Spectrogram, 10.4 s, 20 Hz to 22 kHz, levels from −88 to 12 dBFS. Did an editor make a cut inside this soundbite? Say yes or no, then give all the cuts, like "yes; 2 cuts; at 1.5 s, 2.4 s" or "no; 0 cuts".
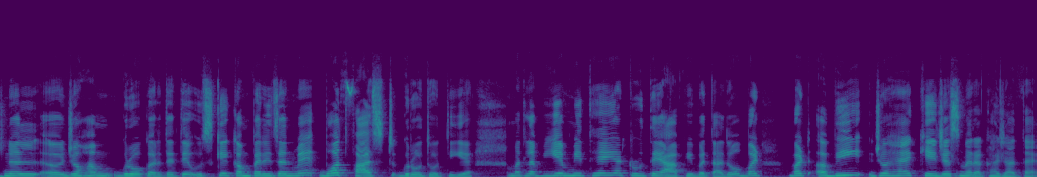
yes; 2 cuts; at 5.0 s, 7.7 s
